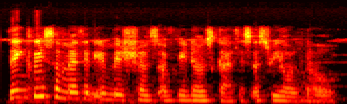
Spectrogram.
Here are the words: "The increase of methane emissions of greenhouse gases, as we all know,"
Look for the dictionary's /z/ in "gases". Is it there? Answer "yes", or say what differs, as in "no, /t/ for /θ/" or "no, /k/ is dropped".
no, /s/ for /z/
